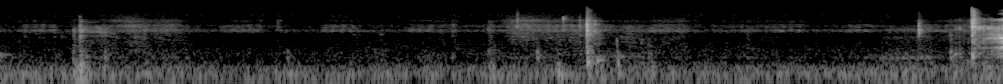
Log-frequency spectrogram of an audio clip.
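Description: Near silence: quiet room tone with a faint low hum and three faint clicks spread through it.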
